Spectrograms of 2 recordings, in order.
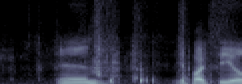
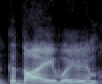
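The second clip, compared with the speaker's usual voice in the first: mock Australian accent; 7 semitones higher, 5 dB louder than usual. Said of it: "I can say his Australian accent".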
